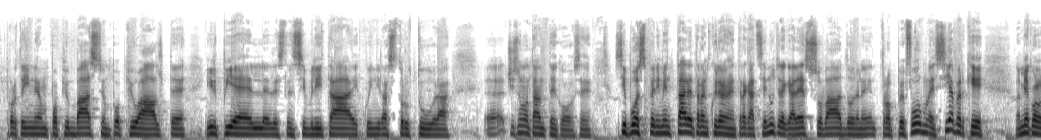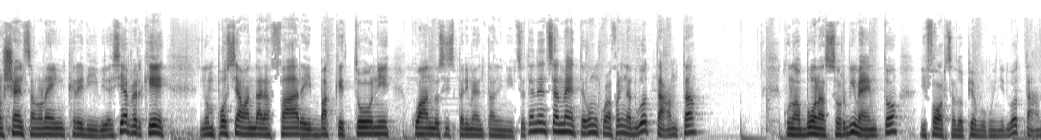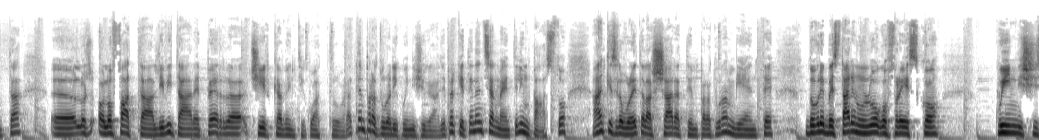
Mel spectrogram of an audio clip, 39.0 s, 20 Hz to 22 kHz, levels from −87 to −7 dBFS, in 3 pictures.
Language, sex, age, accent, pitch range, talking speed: Italian, male, 30-49, native, 125-150 Hz, 155 wpm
